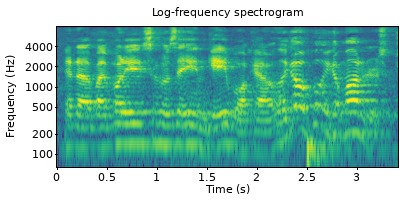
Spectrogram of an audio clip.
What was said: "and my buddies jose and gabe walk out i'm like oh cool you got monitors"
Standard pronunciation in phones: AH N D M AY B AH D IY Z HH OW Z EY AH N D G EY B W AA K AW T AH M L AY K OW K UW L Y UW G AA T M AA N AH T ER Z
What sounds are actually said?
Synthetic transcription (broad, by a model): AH N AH M AY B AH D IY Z HH OW Z EY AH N G EY B W AA K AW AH L AY K OW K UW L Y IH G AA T M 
